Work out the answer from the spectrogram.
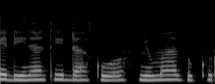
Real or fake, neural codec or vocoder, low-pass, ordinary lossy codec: real; none; none; none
